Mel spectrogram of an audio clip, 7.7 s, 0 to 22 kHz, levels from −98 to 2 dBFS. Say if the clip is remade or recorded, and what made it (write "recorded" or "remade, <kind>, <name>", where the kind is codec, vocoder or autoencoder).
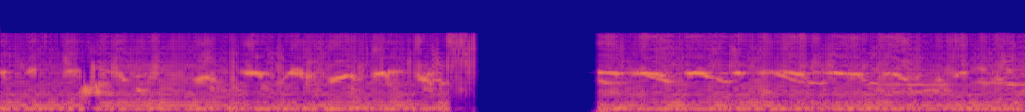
remade, vocoder, BigVGAN v2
